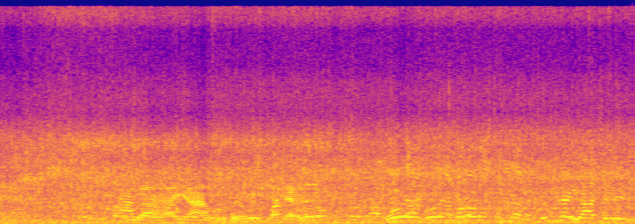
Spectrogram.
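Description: Floodwater rushing down a road in a steady roar, with people's voices breaking in over it, loudest about four seconds in.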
